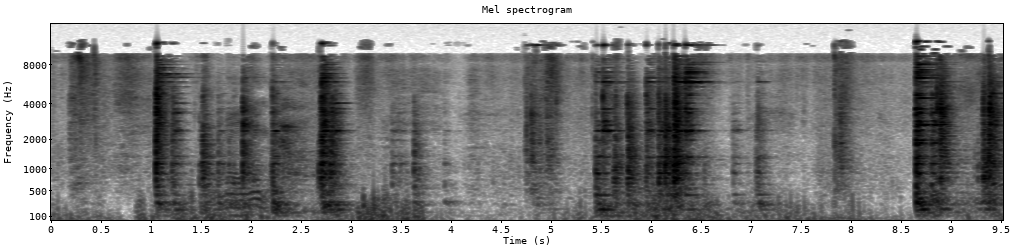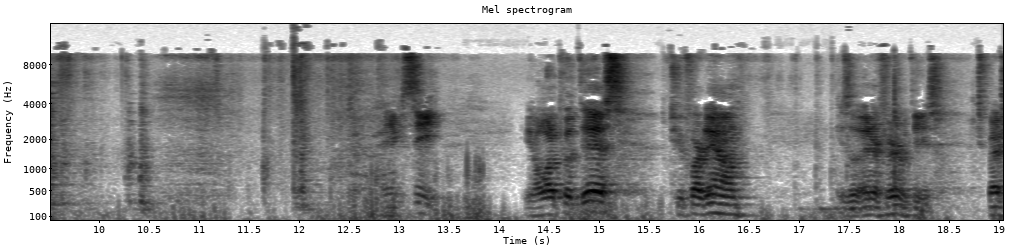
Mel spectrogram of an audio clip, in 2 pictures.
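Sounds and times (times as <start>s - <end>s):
metal clanks and clinks: 1.0s - 4.0s, 4.8s - 7.4s, 8.6s - 10.5s.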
